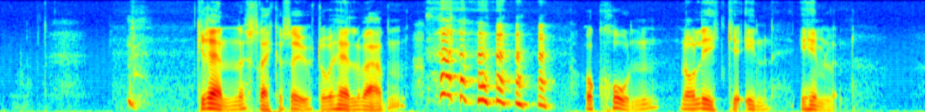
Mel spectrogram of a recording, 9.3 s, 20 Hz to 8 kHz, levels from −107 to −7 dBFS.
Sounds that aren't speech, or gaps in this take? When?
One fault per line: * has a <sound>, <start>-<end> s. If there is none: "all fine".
* has a cough, 1.3-1.5 s
* has a laugh, 4.3-5.6 s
